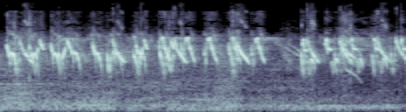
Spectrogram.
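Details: Tutor song from a bar-winged prinia: evenly spaced bursts of bright, high-pitched chirps, about four per second, forming a lively continuous chatter.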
